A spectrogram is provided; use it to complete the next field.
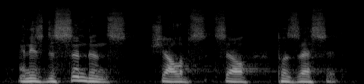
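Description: In a very clean recording with a silent background, a man with an American accent speaks in a somewhat breathy voice. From Kansas City, Missouri, US Midwest. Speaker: pastor, guest preacher. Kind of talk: sermon. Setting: church with audience.

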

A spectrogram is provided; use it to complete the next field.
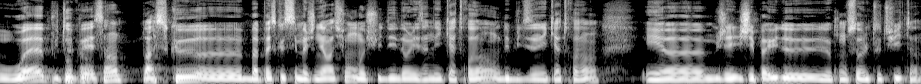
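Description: In a very clean recording with a silent background, a man with an ordinary speaking voice talks at a moderate pace, his pitch fairly low with ordinary variation. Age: 30s. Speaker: video game shop employee. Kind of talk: interview.

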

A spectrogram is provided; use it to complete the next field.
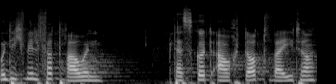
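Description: The woman's voice sits at a medium pitch. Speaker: retired missionary. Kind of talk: talk. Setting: stage with audience.

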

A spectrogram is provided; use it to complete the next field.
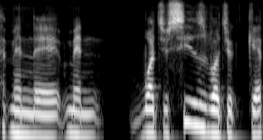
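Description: At a fairly slow pace, a man with a medium pitch speaks with fairly even intonation. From Denmark, Funen (near Odense). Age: 30s. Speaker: musician and film composer. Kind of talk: casual interview. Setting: studio. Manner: halting, many repeated words.

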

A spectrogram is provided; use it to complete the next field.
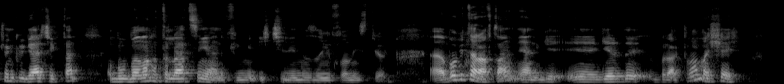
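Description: A man talks fairly quickly. His voice sits fairly high. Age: 30s. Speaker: podcast co-host. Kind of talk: casual chat.

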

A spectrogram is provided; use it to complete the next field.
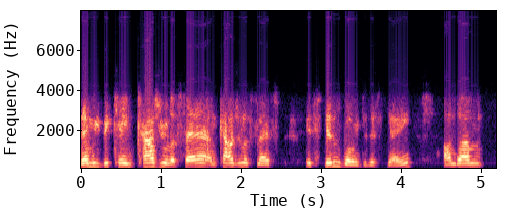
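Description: Speaking at a moderate pace, a man with a Welsh accent has a high pitch. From West Wales (Carmarthen). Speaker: comedian and singer. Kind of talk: radio interview.

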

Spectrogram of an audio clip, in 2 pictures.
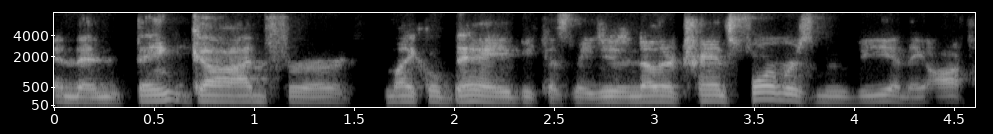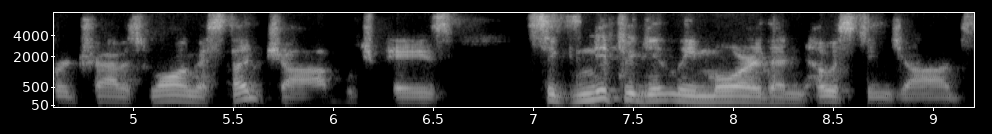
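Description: An unremarkable speaking voice with ordinary pitch variation and hardly any pauses. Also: man, medium pitch for a man, moderate pace. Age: 30s. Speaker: parkour athlete. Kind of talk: casual chat.

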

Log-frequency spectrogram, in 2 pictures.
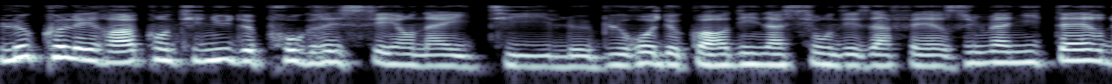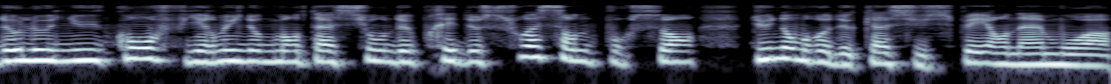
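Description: This woman has an unremarkable speaking voice at a medium pitch, talking at a fairly slow pace with ordinary pitch variation and hardly any pauses. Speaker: news presenter. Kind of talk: formal newsreading, crisp scripted bulletin delivery. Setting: studio. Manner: formal; steady, measured, neutral broadcast pace.

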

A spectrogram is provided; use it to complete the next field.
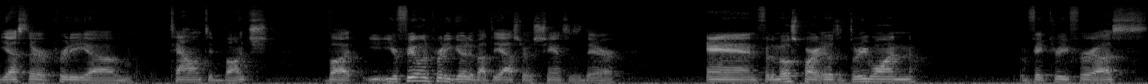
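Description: A man's bright, sharp voice at medium pitch, moderate pace and ordinary pitch variation, with audible room echo. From Chicago area, raised in Texas. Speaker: podcast host. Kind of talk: casual sports chat. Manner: animated.

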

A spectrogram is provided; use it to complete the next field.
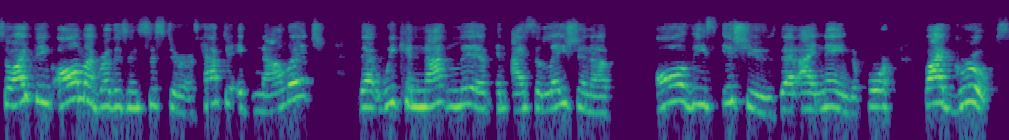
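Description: Lively in intonation, a woman with an American accent speaks at a high pitch and a fairly slow pace. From US West Coast, Los Angeles. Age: 50s. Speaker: presidential candidate. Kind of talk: interview.

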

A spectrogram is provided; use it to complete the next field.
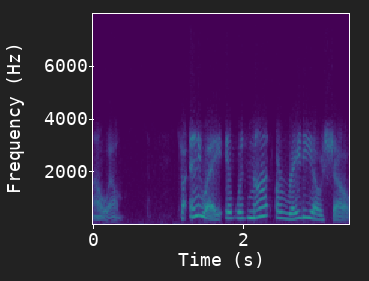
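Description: This woman's intonation is lively. Her voice has vocal fry. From New York. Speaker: radio co-host. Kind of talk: casual chat.

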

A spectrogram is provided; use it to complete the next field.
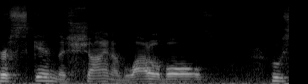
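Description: The clip features a natural reading voice with ordinary pitch variation.

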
